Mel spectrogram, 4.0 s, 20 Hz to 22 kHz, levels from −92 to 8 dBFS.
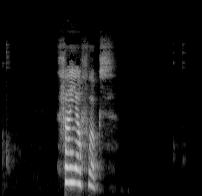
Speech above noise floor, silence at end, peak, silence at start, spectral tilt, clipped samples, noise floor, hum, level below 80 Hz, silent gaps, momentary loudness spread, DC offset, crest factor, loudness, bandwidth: over 73 dB; 1.85 s; -2 dBFS; 1.15 s; -2 dB/octave; under 0.1%; under -90 dBFS; none; -78 dBFS; none; 15 LU; under 0.1%; 22 dB; -18 LUFS; 10 kHz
